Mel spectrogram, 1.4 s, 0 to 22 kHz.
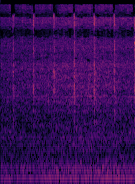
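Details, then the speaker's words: Chevrolet Tahoe 6.2 L86 with suspected DOD/AFM failure, power-braked in forward gear under load with no misfire felt: sharp metallic knock about five times a second over engine drone, seeming to come from the front cylinders; cause not yet found. "Sounds like it's up front. One of these two up front. That's what it sounds like to this guy. I don't hear it back there, and I don't hear it over here."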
